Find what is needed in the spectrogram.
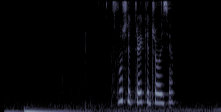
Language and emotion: Russian, neutral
